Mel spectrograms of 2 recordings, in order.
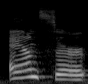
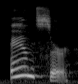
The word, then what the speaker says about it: answer: So here is our word for today, answer. And let's spell it together. A-N-S-W-E-R. Answer. This is a tricky one. Do you hear the W sound? Answer. I don't hear it either.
